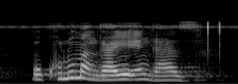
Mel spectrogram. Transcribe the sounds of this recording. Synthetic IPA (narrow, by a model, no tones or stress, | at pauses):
ukʰulumaŋɡʱajɛɛŋɡʱaːzi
